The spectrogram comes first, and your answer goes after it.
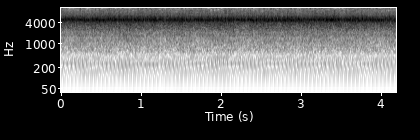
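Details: Weed Eater 22-inch front-wheel-drive mower, Briggs & Stratton engine, rescued from trash and repaired: steady high-pitched buzz at full throttle, smooth without misses or surging; analyzer shows about 2450 rpm low, 3100 rpm high (max 3200); healthy engine.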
